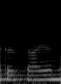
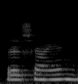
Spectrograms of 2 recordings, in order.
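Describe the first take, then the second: First: रसायन with a clean s; correct pronunciation. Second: रसायन with sh in place of s; wrong pronunciation. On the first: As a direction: keep the स of रसायन a plain s. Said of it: "होगा". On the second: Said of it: "गलत है". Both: Shown as a demonstration.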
